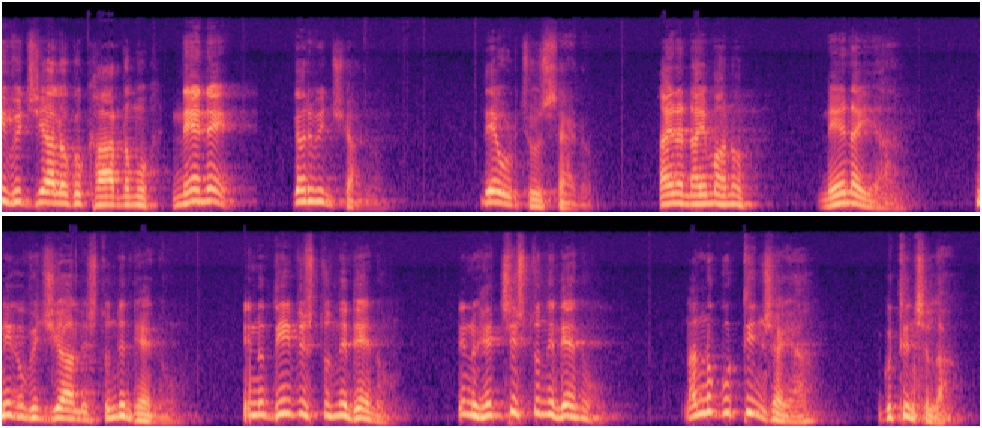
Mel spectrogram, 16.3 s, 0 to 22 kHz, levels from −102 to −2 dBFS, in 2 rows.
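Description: Speech recording with no audible technical faults.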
